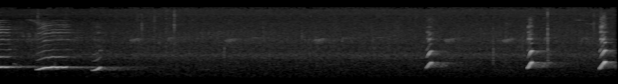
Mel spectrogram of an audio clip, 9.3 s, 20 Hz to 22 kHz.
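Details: Zoo Opole lar gibbon in 2015: a long sustained hoot and a short rising note open, followed by a quiet gap, then three sharp upward-sweeping hoots at wide intervals.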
